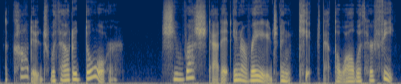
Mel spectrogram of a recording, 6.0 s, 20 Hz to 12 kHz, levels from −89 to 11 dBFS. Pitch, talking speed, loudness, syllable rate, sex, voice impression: 205 Hz, 190 wpm, -19 LUFS, 4.7 syllables/s, female, feminine, adult-like, slightly soft, slightly sincere, calm, slightly elegant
